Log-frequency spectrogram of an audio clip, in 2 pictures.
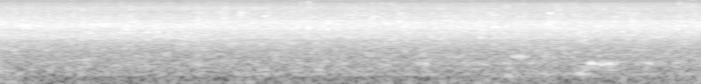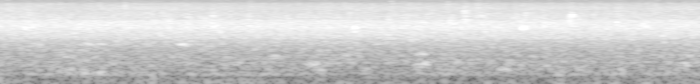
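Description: Steady rain falling on floodwater, an even hiss with scattered drop ticks.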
